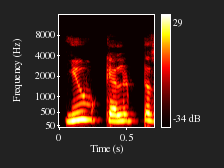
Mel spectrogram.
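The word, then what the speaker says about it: eucalyptus: কি আছে ইউ ক্যালিপ্টাস ইউ ক্যালিপ্টাস হচ্ছে এক ধরনের গাছ তাইতো তাহলে এখানে উচ্চারণটা কি দিয়ে শুরু হচ্ছে ইউ দিয়ে এই যে ইউ তাহলে তার আগে কি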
